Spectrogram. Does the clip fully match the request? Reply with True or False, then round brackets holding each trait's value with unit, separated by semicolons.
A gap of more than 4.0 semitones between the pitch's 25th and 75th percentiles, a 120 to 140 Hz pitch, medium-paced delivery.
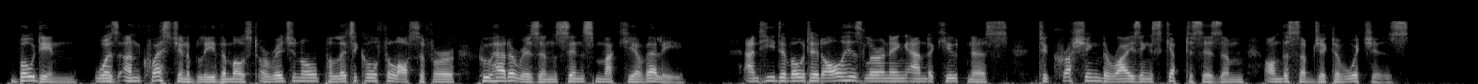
False (4.5 semitones; 135 Hz; 125 wpm)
